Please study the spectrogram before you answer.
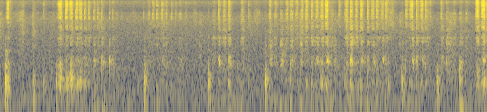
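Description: A teal-barrel colored pencil scratches a flat paper coloring book page in small, quick strokes while the other hand holds the sheet. The result is a quiet, continuous dry scratching with bright, papery texture and frequent soft taps where strokes begin.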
